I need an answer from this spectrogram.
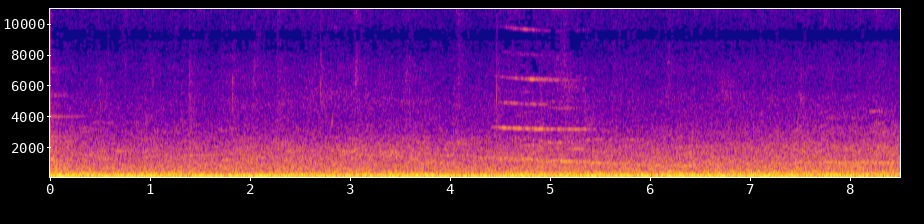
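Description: JR East E233-series electric train pulling away from a station platform. Its electrical equipment gives a steady low hum, with a faint whine that glides down in pitch about halfway through and a brief high squeal around the same time.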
